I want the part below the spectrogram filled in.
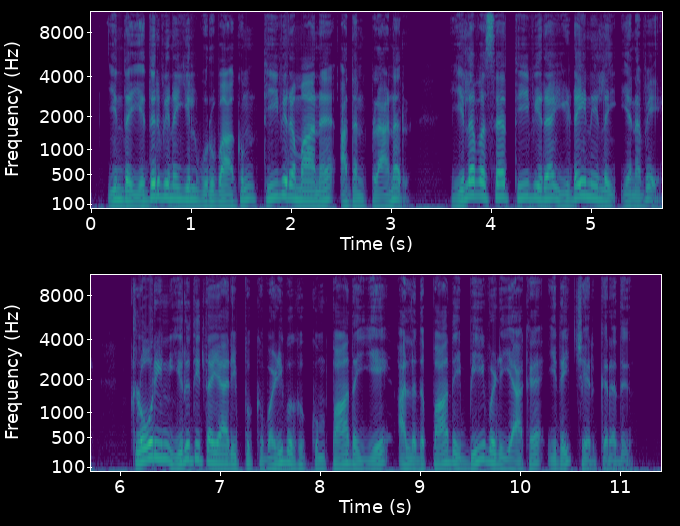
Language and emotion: Tamil, neutral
